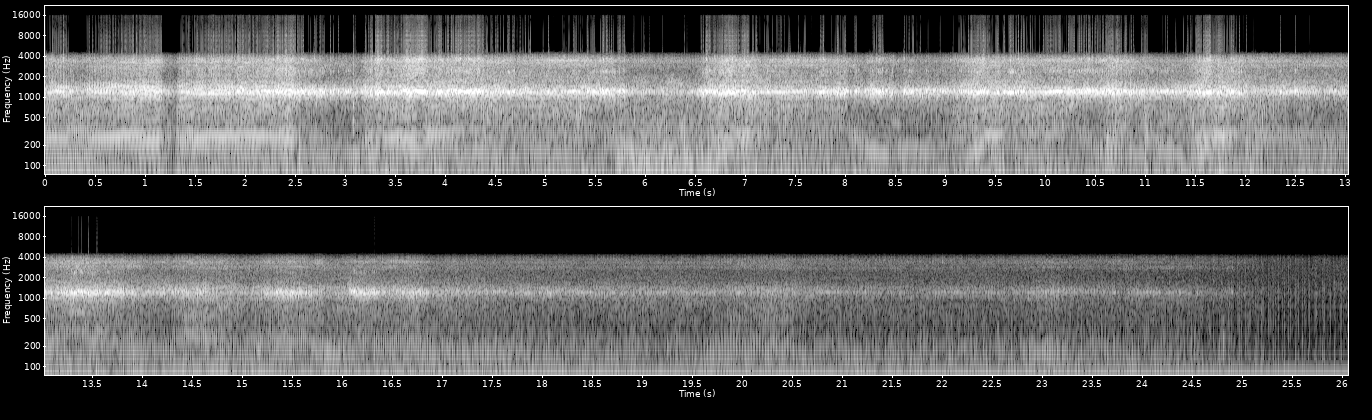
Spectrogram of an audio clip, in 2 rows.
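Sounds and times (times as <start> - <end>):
motocross bike engine revving: 0.0 - 18.0.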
